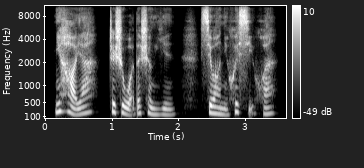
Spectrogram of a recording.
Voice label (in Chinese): 成熟知性, voice samples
